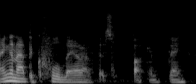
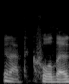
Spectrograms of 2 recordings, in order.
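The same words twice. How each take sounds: First: Much lower and softer, muttered to himself; quiet fuming aside; low muttering. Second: Said in the usual way. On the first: Real, not acted. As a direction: grumble it under your breath. Fuming over a bad result.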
